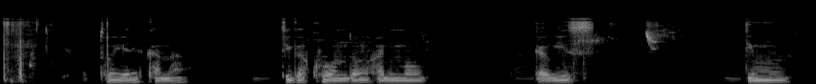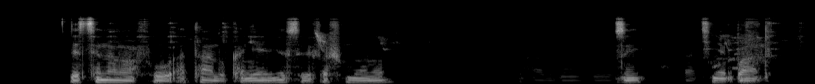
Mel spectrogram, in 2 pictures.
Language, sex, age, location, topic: Kinyarwanda, male, 25-35, Nyagatare, health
